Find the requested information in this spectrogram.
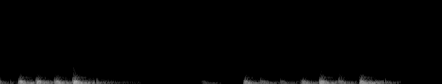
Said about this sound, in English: As far as I know, it's me knocking on wood.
